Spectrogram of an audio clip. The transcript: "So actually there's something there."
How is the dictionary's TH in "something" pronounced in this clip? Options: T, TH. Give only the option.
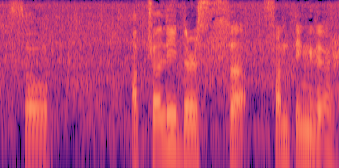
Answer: T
